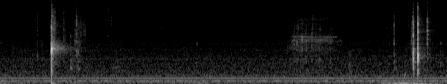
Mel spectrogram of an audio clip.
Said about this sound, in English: Excuse me, just drinking some water.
